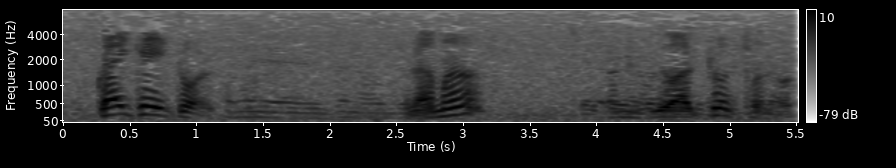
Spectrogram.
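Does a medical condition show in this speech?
Yes: deafness; cannot hear audience questions.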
